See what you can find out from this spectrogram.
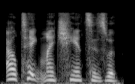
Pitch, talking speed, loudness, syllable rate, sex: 195 Hz, 220 wpm, -17 LUFS, 5.6 syllables/s, female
